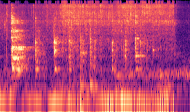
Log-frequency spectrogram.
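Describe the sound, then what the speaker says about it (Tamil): Onions, garlic and curry leaves sautéing in a pan for brinjal tamarind curry, with a steady sizzle and repeated scraping stirs of a spoon against the pan, close and fairly loud, with no talking. "கருவேப்பிலை இது எல்லாத்தையும் ஆட் பண்ணிக்கோங்க. இதெல்லாம் வந்து நல்லா வதங்கணும்."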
